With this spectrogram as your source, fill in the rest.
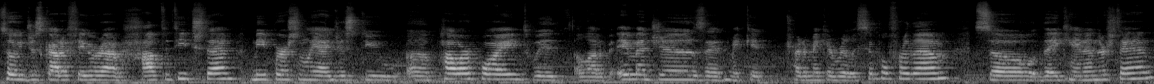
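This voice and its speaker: Amid noticeable background noise and audible room echo, a woman speaks at a moderate pace with hardly any pauses and ordinary pitch variation. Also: medium pitch for a woman. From Portugal. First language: Portuguese. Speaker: vlogger and English teacher. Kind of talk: casual vlog talk to camera.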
